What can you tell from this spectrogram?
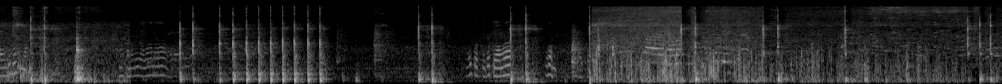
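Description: Steel hand chisel cutting a mortise in red hardwood, with sharp knocks and crunching as it is driven in and levers out chips. A quick run of about a dozen clicks comes about two seconds in.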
